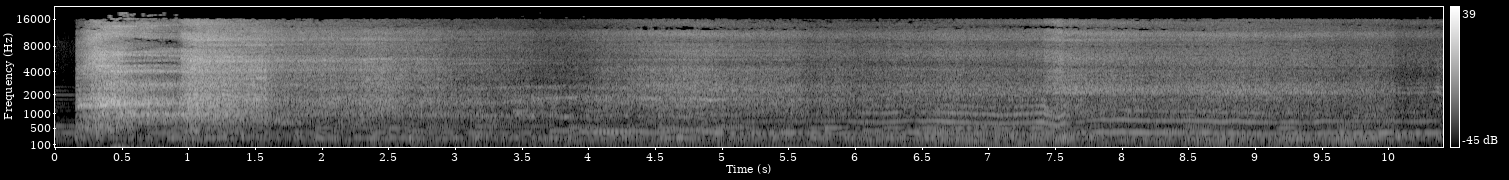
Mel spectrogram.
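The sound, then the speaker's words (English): Two people breathe out together in one long, soft exhale lasting about ten seconds, a steady breathy hiss with a slightly stronger puff at the start. “So for the next 10 seconds, we're going to do our part and breathe out.”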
